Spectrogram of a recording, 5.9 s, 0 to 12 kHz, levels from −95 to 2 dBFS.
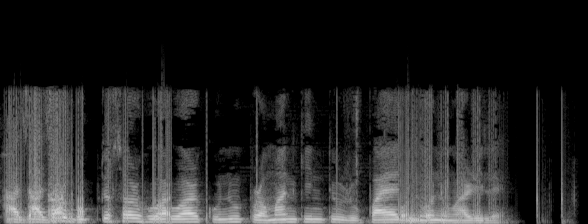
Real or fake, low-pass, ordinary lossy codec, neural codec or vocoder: real; 7.2 kHz; AAC, 48 kbps; none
